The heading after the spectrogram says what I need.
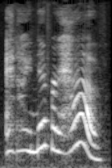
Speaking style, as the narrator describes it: cried little Amy

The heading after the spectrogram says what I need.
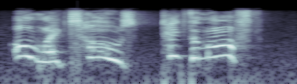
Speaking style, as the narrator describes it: shrieked Josiah Crabtree

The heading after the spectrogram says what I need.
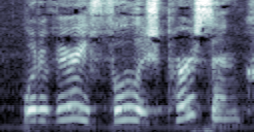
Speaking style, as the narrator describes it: cried he

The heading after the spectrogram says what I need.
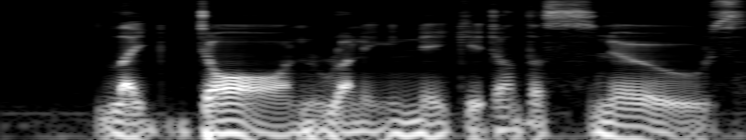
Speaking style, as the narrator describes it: he muttered

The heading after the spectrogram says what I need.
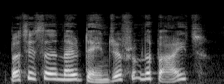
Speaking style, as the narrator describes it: cried Flavia anxiously

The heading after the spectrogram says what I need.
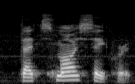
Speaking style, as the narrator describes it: he said

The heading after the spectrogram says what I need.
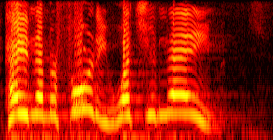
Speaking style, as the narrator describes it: this heckler, this fan, that keeps cupping and yelling

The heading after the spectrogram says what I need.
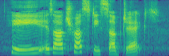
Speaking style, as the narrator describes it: said the king himself, in a slow and stately voice

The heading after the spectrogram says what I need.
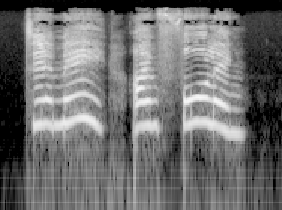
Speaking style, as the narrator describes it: exclaimed the Candy Rabbit

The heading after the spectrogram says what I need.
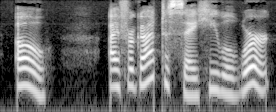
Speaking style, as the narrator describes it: she supplemented eagerly

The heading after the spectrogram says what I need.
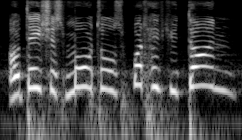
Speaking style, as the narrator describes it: one of the roses cried aloud

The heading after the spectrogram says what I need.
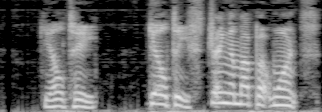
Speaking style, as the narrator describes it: several of the miners cried out

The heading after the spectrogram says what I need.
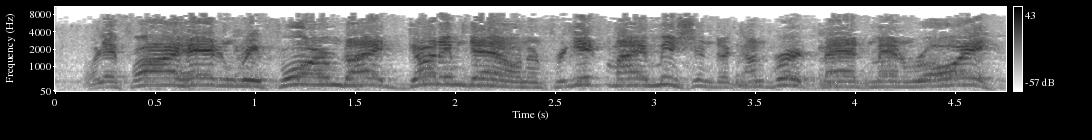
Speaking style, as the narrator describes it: Brimstone shouts

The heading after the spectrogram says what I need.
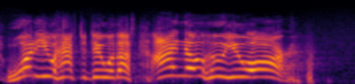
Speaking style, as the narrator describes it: someone screaming at the top of the lungs

